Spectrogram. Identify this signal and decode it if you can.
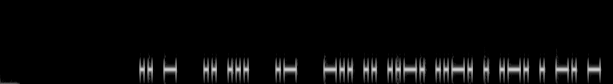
Morse code, heard as a keyed tone, about 30 wpm, 700 Hz. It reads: IT IS A DIFFERENT
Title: Sentences from Top 1000 Words - Review Part 3 - 30wpm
